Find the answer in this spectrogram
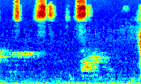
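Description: Near silence with a few short, very faint pencil strokes scratching on drawing paper.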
